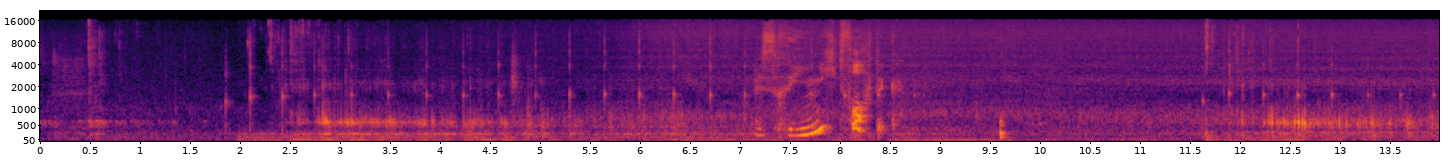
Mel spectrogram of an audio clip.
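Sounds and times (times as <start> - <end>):
tea pouring into a glass: 2.0 - 7.3, 11.6 - 13.9
speech: 7.2 - 8.7.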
